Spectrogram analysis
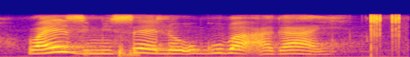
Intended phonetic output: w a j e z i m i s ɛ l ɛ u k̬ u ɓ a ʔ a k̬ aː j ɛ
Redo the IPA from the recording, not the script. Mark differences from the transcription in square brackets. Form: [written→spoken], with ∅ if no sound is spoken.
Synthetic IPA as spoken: w a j e z i m i s ɛ l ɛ u k̬ u ɓ a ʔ a k̬ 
